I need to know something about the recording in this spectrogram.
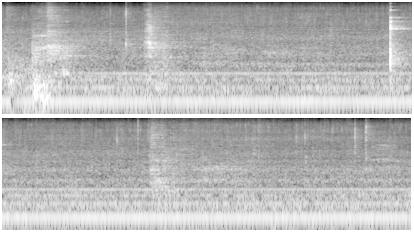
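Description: A metal spoon scoops saag paneer from a pan and serves it onto a ceramic plate: a few soft scrapes, and one sharp clink of metal on the plate about four seconds in. Under it runs a steady low hum, and the curry, still on the burner, sizzles faintly.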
